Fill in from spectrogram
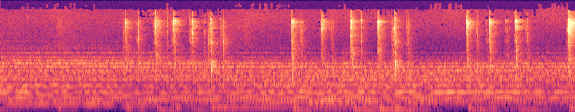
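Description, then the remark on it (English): Irregular bursts of sharp, clacky keystrokes from a mechanical keyboard, typed slowly and unevenly with two fingers with short pauses, over a steady humming tonal background. “And I've got one of them special mechanical keyboards because it sounds cool.”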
